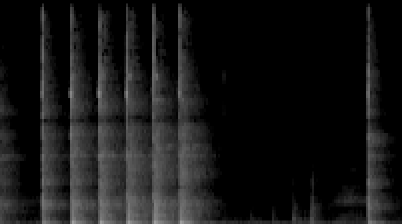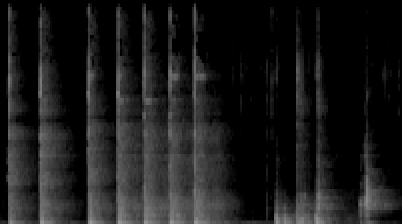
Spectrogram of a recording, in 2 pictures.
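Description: A hammer tapping on a nail held as a punch against a Swiss Army knife's rivet, driving the rivet pin out. The sharp metallic taps come about three a second, in two runs with a pause of a second or so in between.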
